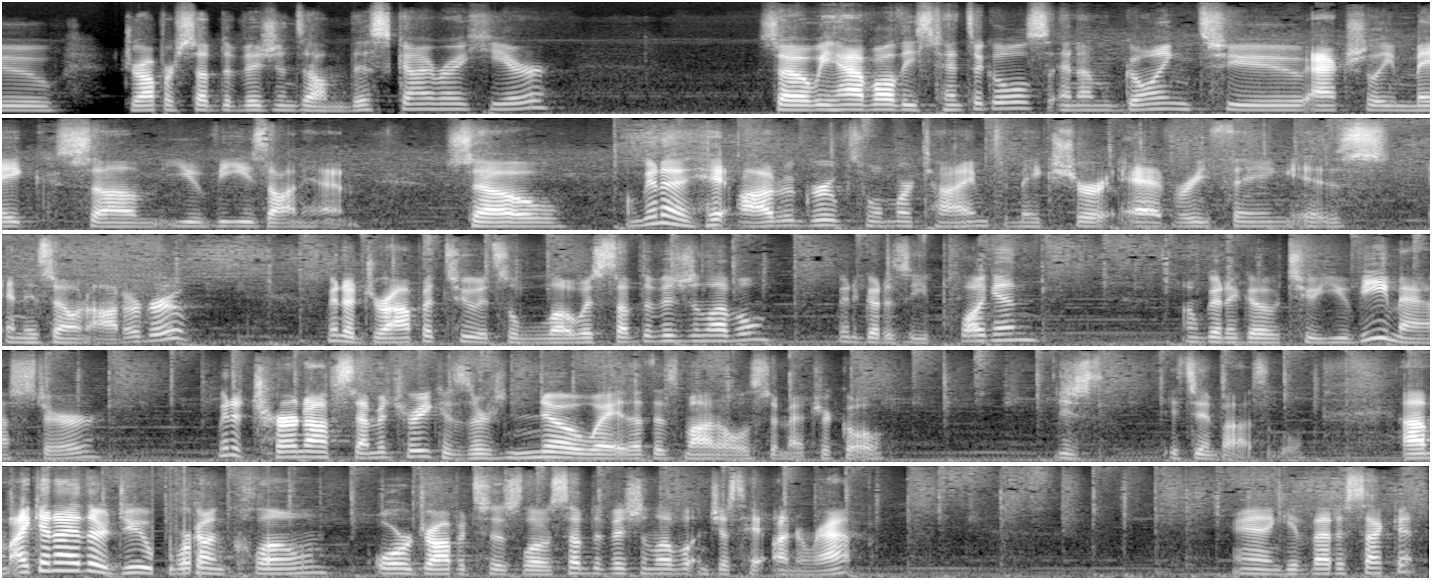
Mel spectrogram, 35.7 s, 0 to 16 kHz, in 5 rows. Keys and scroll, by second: 0.3 shift+d, 0.5 shift+d, 1.1 shift+f, 3.0 shift+f, 9.8 2, 11.1 2, 11.5 2.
